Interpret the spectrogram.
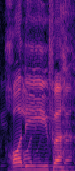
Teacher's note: جب یہ یاد رہے کہ جب آخر میں گول تا آتی ہے تو اس کو جو ہے وقف کی صورت میں ہم نے ہائے ساکنہ میں بدل دینا ہے. ٹھیک ہے, جب آخر میں گول تا آ جائے تو اس کے اوپر وقف جب ہم کریں گے تو وہ ہائے ساکنہ میں بدل جائے گی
